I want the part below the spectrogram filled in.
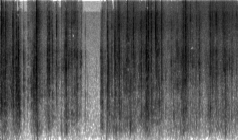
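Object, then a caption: Glossy magazine paper. Long-nailed fingers press and smooth the wrinkled pages of an open, crumpled glossy paper magazine and turn a page. The result is dense, bright crinkling and crackling with a brief silent pause near the two-second mark.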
